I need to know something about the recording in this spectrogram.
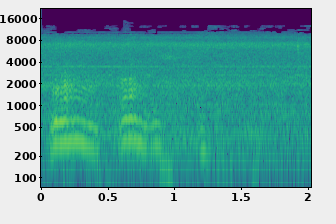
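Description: English cocker spaniel puppy giving two short howl-like calls in the first second, each rising and then falling in pitch.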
